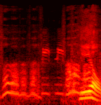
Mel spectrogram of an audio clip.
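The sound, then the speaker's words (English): A dog, Moxie, barks and yowls in two loud, drawn-out bursts separated by a brief pause, with a strained, almost talking-like pitch that rises and falls. “But I think we're going to have the dog owner on, because if we talk to the dog, it's going to be a one-sided conversation.”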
